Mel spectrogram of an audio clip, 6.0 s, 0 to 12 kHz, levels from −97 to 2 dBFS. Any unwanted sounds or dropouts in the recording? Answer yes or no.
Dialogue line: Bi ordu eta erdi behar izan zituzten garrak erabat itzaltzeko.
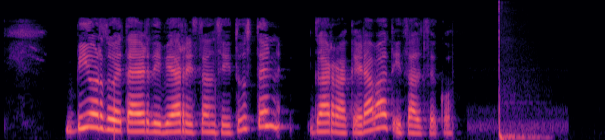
yes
